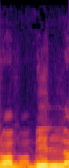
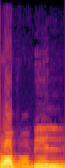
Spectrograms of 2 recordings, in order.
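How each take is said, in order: The two takes are said the same way.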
